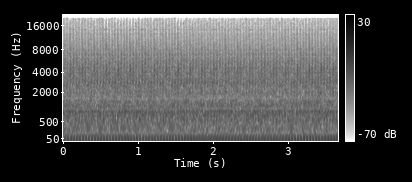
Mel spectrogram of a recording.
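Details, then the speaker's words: Low-mileage 1984 Austin Mini after Lucas 45D distributor service and SU HS4 carburettor update, timing, idle and mixture untouched; steady, even idle with a fast regular beat and plenty of hiss, smoother, less hesitation than before. "With everything that's been done to that, it's smoother. It idles better. It revs better. It doesn't hesitate like it did."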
